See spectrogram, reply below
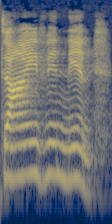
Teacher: Você percebe que esse G do ING quase sempre não é pronunciado mesmo, certo? Então, aqui ele pega esse N que está anterior ao G e já liga no in.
